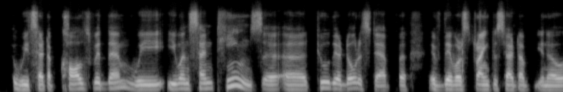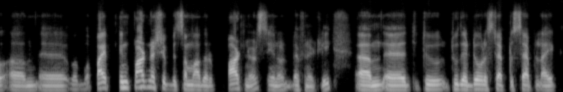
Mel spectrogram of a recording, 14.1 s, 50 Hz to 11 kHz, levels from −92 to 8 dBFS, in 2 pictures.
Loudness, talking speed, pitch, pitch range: -27 LUFS, 185 wpm, 120 Hz, 110-135 Hz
